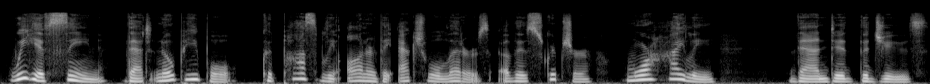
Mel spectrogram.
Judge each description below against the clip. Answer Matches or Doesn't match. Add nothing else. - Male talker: Doesn't match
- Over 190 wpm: Doesn't match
